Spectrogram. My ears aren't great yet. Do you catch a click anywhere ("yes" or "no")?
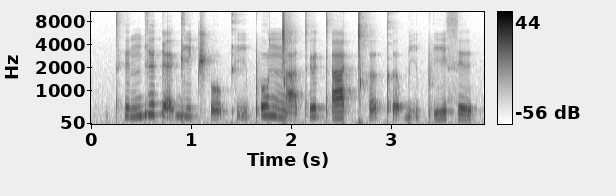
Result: yes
